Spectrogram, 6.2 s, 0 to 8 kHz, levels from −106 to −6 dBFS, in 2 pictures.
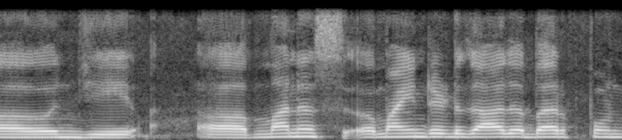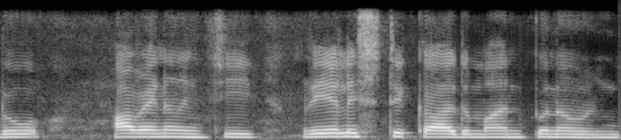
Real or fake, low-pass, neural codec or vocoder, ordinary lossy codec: fake; 7.2 kHz; codec, 16 kHz, 4 kbps, X-Codec, HuBERT features, trained on LibriSpeech; none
